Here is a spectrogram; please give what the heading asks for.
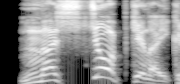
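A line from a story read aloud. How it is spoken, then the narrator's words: Shouted. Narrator (Russian): крикнул Иван Максимыч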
